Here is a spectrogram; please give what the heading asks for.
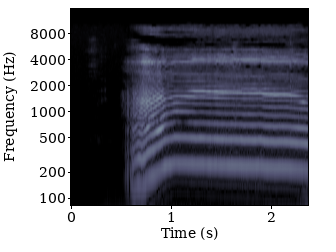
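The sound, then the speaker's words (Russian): A drawn-out, groaning yawn voiced by one person, imitating a school class yawning together. It begins quietly, rises in pitch at the onset, then holds as a loud, steady moan. “«Ох!» — послышался дружный зевок класса.”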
